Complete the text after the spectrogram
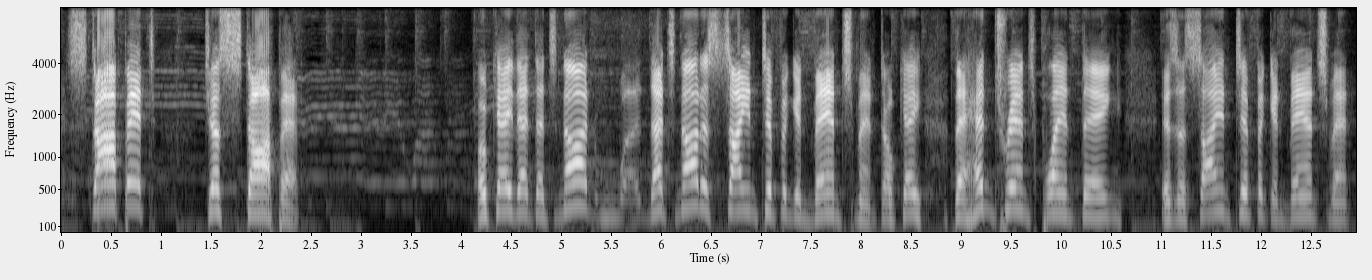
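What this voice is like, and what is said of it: Yelling, loud angry voice. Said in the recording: “Why are you yelling so much? Jesus Christ, you sound like a fucking train driving through a tunnel”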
